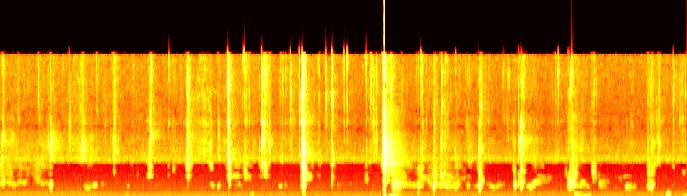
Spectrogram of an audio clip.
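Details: Wet cat food being chewed by a cat: bright, crackly mouth clicks and lapping smacks, fairly sparse and uneven, with one louder sharp knock midway, otherwise quiet surroundings.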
